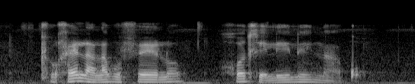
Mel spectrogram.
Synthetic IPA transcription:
t͡ɬʼʊχɛlalabʊfɛlɔχʊt͡ɬʰɛlelɪna̰ːkʼɔ

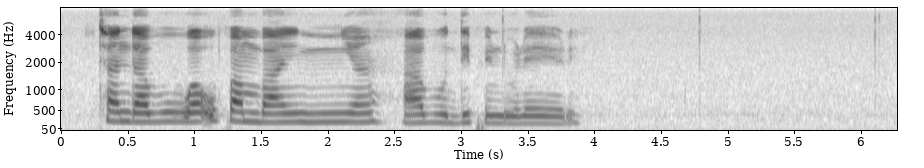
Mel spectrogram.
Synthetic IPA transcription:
tʰandaβuwauɸambaɲɲaɦaβud̪iɸʰinduɺeːɺi

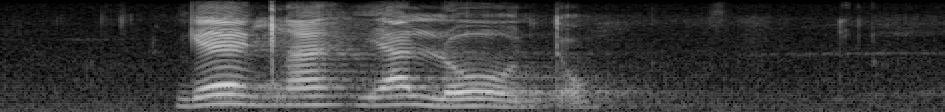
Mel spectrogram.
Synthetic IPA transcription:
ŋɡʱɛŋ͡ǁajalɔːntʼɔ

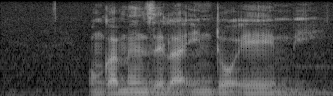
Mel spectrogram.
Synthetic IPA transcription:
uŋʱamɛnd͡zʱɛlaʔintʼɔʔeːmbʱi

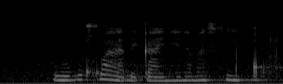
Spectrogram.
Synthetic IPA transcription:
wokuk͡xwarik̬ʼaɲɛnamasiːk̬ɔ̥

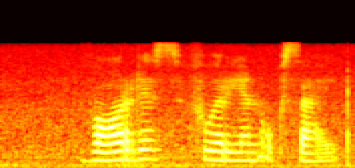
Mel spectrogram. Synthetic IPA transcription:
vɑːrdəsfuəɾiənɔpsəj

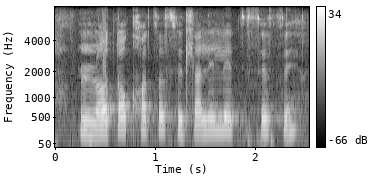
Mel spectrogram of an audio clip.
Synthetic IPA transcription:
lɔtɔkʰɔt͡sasɪt͡ɬalɛlet͡sʼisɪsɪ

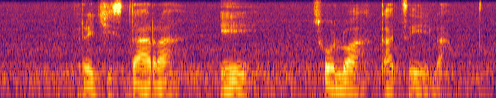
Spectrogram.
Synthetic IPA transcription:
red͡ʒistʼara | ɪ | t͡sʰɔlwakʼat͡sʼɪːla

